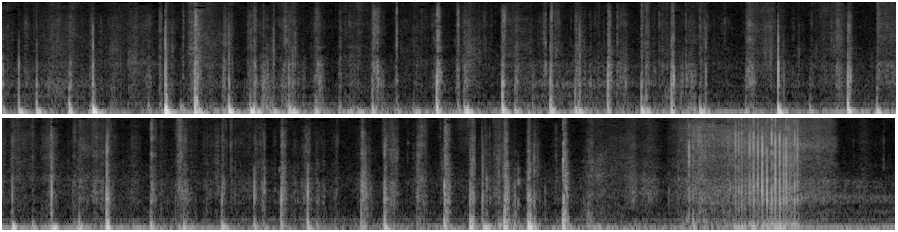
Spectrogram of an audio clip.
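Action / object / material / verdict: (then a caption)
tap / coated-fabric cosmetic pouch with metal zipper / coated fabric / none. Fingernails tap rapidly on a small pink floral coated-fabric cosmetic pouch with a metal zipper, producing dozens of short, dry clicks over a steady low rumble. Near the end, the zipper is handled in a brief, bright rasping sweep before quiet tapping resumes.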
